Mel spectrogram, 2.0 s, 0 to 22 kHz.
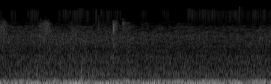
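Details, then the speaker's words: VinFast VF3 driving after the knocking front joints were greased (rack and pinion replaced twice without cure; joints were dry): only smooth low road rumble, no knocks or clunks; steering quiet. "Ganda na wala ng iingay. Yun lang pala greas lang."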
